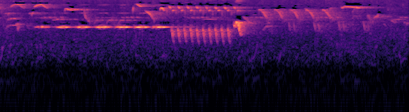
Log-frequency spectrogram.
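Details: Common nightingale singing a varied phrase: a sustained high whistle, then a rapid machine-gun trill of short notes, ending in scattered high twittering slurs.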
